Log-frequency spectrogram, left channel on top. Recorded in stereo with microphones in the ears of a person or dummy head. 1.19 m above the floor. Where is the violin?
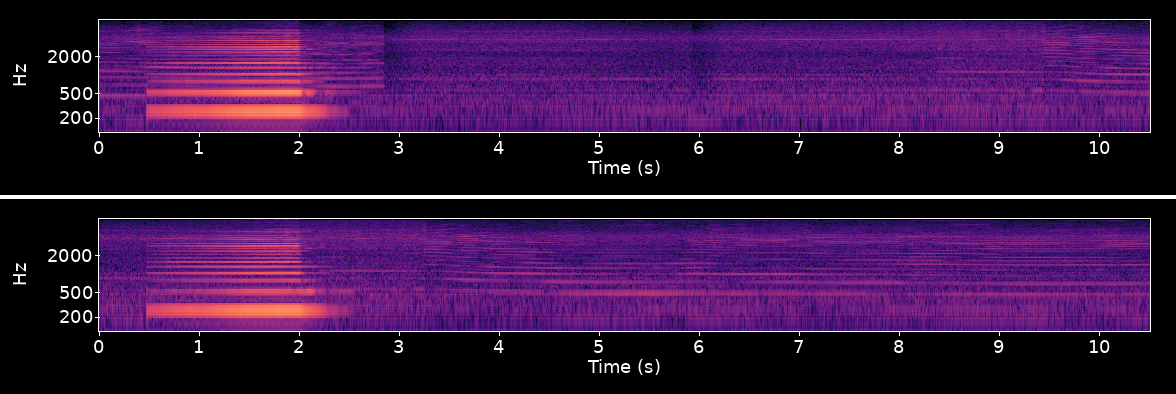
5° left (ahead or behind), 0.7 m.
